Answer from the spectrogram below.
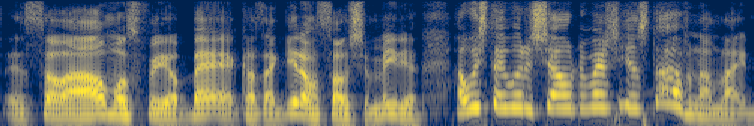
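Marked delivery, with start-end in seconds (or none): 3.0-4.6 fan voice. Retold or imitated. Fans' comments on social media.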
